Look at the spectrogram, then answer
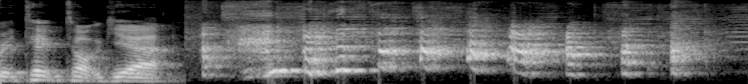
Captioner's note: laughing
